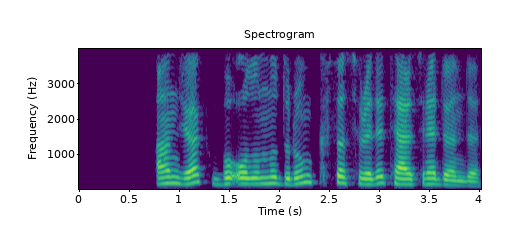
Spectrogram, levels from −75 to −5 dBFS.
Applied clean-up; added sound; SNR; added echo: neural mask model Resemble Enhance denoiser.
